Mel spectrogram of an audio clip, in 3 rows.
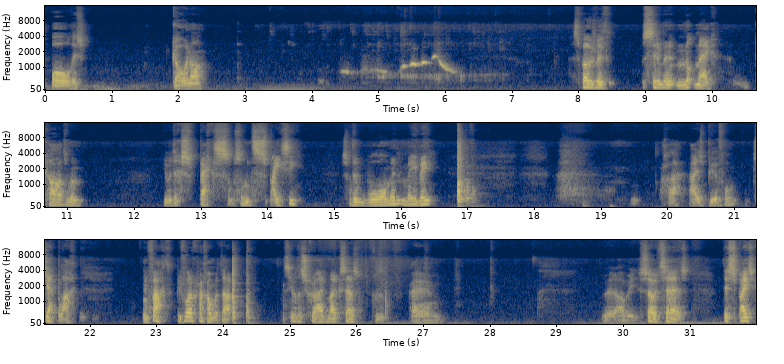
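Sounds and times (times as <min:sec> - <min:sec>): beer glugging into a glass: 0:03.4 - 0:07.1.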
